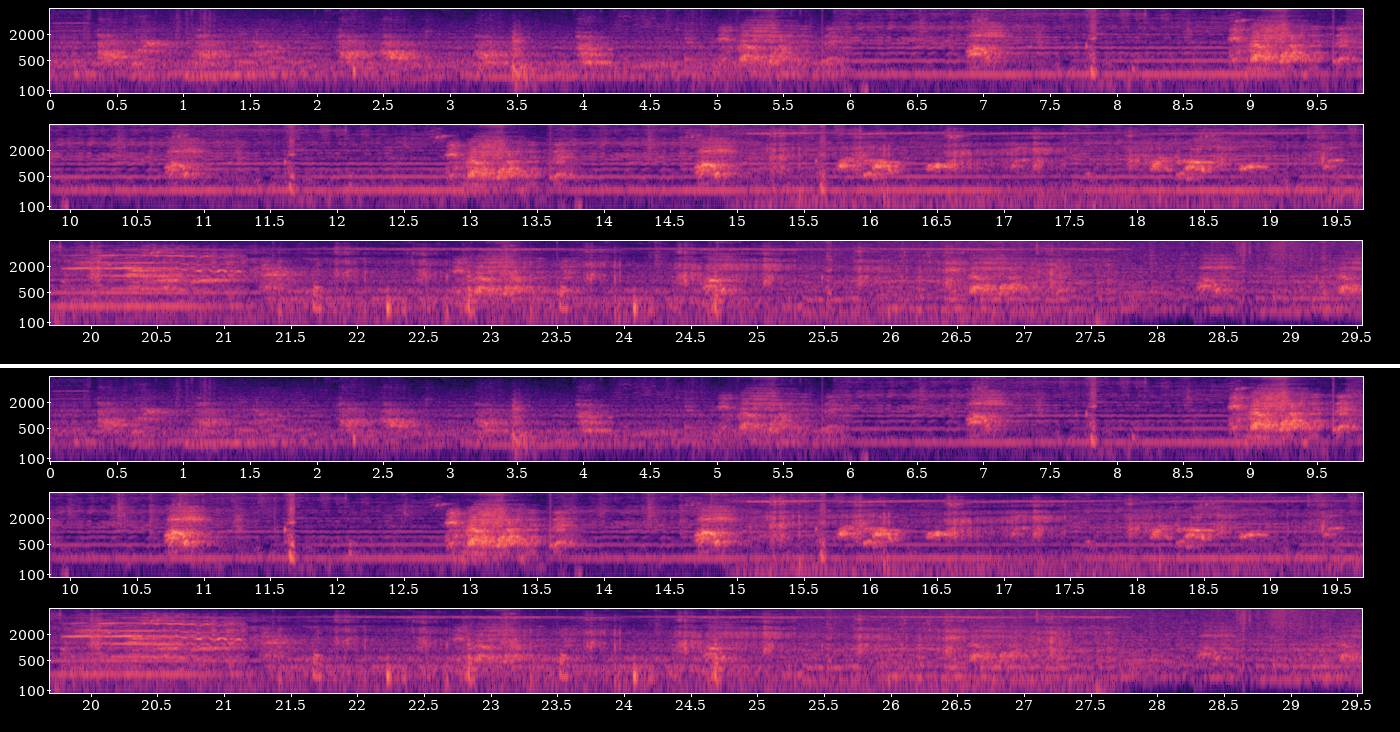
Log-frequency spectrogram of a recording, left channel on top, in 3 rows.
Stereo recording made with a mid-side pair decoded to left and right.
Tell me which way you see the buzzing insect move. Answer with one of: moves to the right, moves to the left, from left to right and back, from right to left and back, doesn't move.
moves to the right.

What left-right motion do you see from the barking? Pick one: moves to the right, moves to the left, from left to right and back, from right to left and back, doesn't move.
from left to right and back.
